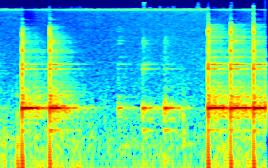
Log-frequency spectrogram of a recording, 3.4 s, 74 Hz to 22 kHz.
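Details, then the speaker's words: 1986 Harley-Davidson Heritage Softail front wheel bearing replacement: uneven sharp hammer taps with bright metallic ring; pitch change shows the bearing race has bottomed out. "says we're tapping this thing in we're gonna listen for it to bottom out and we'll get it in there it should be straight like that"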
